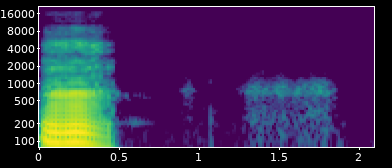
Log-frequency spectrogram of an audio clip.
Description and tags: Squeaky pig dog toy single snort snorting grunt squeak oink (49)
One of a series of recordings of a squeaky rubber dog toy pig being squeazed so it grunts. Slow with a low grunt and air inhale
dog, plastic, squark, toy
